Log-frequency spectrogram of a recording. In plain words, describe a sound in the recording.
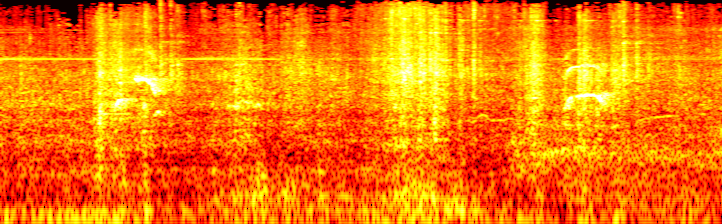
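Roller coaster wheels screech on curves.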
